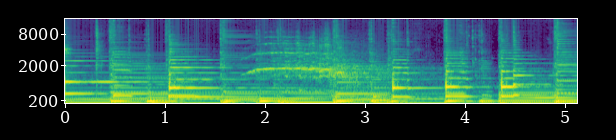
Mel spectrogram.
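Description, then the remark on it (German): A ridden mustang whinnies in a long, rising then falling cry over a steady clip-clop of hooves at an easy trot, the hoofbeats falling in an even, repeating rhythm throughout. “In lockerem Trab die Zügel über dem silberbeschlagenen Holm verknotet, lenkt Lasseter seinen Mustang mit sanftem Schenkeldruck.”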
